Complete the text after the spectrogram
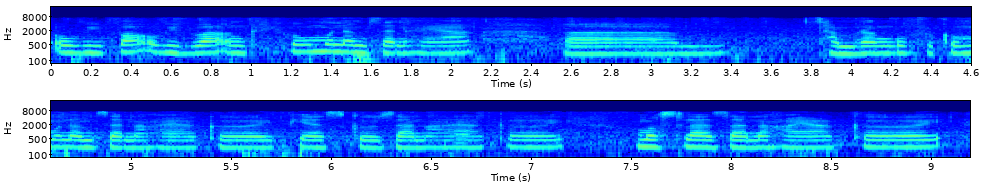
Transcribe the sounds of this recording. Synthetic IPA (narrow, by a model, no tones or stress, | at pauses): ʔowbibaʔo̰wbibaʔə̰ŋkʰɾikʰawmɐnamzanɦaja | sʰamɾaŋɡupʰuɾkʰɯwmɐnamzanaɦajakʰɯjpʰiaskɯzanaɦajakʰɯj | mɔslazanaɦajakʰɯj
